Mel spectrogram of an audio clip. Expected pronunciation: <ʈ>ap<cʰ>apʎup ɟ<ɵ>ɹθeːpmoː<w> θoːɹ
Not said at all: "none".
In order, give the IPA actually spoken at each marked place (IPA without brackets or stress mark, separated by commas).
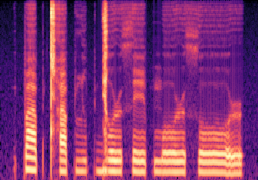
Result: p, cʰ, o, ɹ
